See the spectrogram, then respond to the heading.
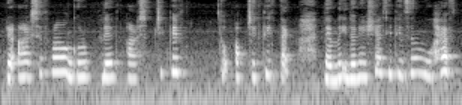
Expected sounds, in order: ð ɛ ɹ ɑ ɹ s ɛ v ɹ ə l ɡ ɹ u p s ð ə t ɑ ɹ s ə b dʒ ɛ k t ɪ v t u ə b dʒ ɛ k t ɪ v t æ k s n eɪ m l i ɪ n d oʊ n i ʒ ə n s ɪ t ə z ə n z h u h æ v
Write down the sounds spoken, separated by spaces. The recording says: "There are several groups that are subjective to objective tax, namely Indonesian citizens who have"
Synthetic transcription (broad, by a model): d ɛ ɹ ɑ ɹ s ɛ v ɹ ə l ɡ ɹ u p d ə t ɑ ɹ s ə b dʒ ɛ k t ɪ v t u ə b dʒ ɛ k t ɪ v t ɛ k n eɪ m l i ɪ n d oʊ n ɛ ʃ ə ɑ s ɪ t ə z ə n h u h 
